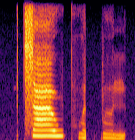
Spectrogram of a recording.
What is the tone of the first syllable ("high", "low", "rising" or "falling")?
high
